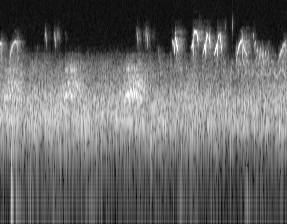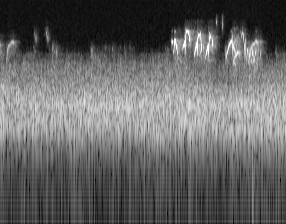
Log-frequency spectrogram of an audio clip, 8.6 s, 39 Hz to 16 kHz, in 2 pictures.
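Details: Spring song of a meadow bunting in Kita-Harima, central Hyogo, Japan, 10 April 2021, known locally as "ippitsu keijō". Two bright, rapid phrases of high twittering, slurred notes, about four seconds apart, over a constant low hum.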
